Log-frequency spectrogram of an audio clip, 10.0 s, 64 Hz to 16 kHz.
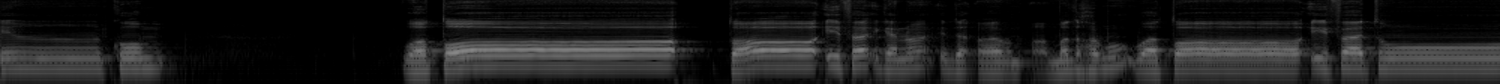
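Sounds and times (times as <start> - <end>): man chanting recitation: 0.0 - 1.2, 2.7 - 10.0.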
